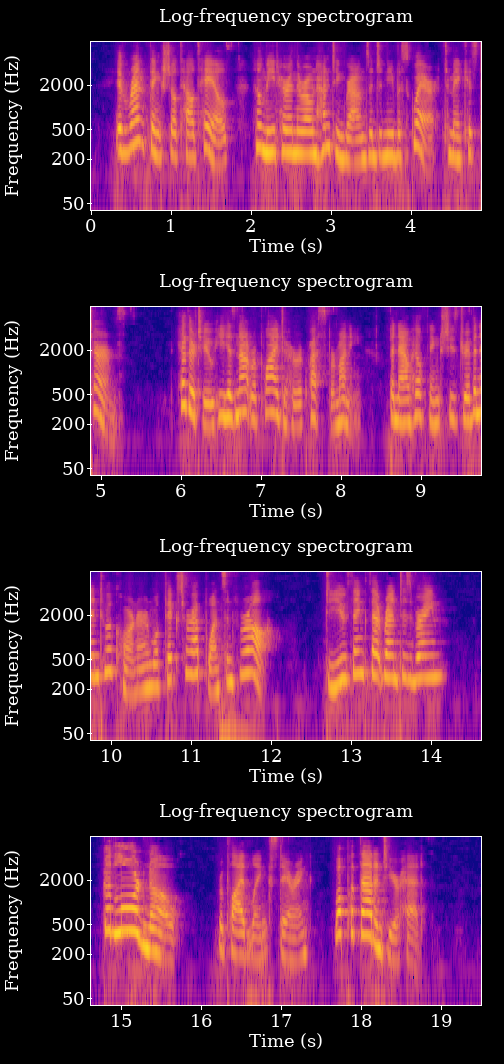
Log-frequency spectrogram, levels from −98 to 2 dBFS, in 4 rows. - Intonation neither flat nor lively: No, wide, 5.7 semitones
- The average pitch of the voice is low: No, high, 240 Hz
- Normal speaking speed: No, fast, 210 wpm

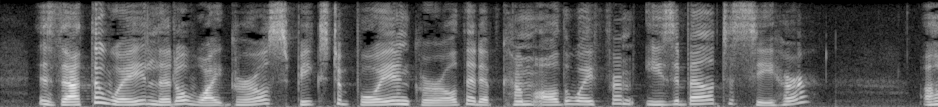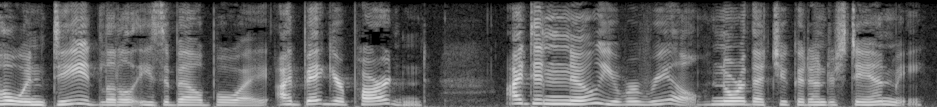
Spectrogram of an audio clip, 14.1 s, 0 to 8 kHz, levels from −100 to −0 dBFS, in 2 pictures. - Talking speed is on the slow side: No, average, 190 wpm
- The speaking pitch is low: No, high, 225 Hz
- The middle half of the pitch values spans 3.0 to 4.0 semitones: Yes, average, 3.7 semitones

